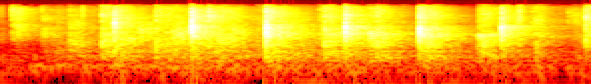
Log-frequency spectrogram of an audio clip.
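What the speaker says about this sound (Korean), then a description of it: "하나님께 영광의 박수" A few people at a church service clap in a slow, uneven rhythm, sparse distinct claps spaced about half a second apart, close and moderately loud.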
